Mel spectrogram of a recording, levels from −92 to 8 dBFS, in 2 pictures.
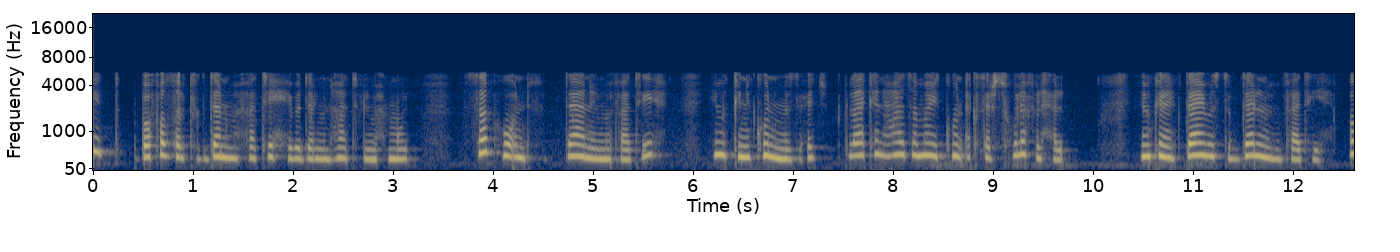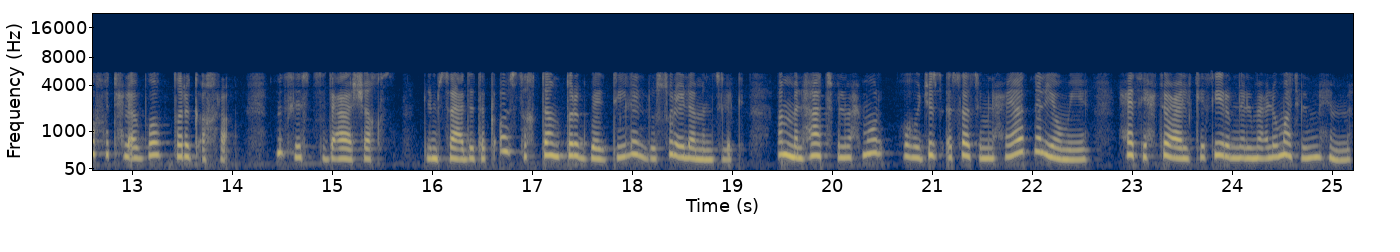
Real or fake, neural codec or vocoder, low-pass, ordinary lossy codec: real; none; 5.4 kHz; AAC, 48 kbps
